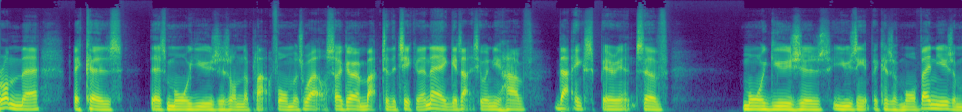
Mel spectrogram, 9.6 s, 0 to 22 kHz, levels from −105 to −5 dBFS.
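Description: No technical faults are audible.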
